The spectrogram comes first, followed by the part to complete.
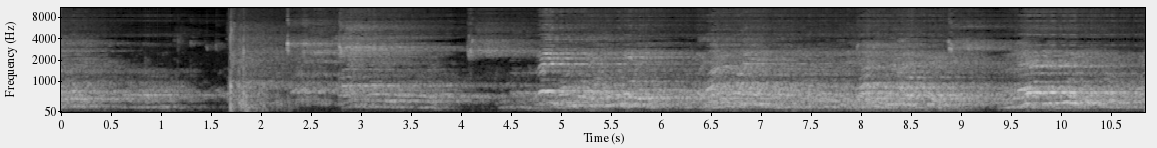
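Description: Badminton racket striking the shuttlecock with a single sharp crack a little under two seconds in. People's voices call out through much of the second half, echoing in a large hall.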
